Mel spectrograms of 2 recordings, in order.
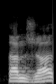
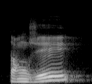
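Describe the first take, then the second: First: The name is pronounced the Arabic way. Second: The name is pronounced the French way. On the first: The speaker calls it right. "je les prononce en arabe" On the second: The speaker calls it wrong. "la manière avec laquelle les Français ont donné les dominations des villes ne convient pas réellement"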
